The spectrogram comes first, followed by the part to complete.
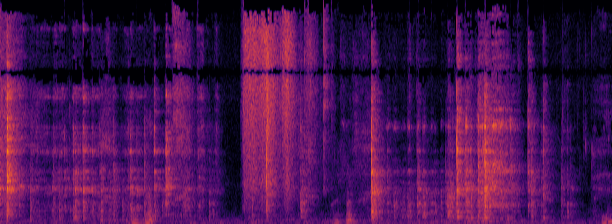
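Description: Irregular clinks, knocks and clatter of metal parts and screws of a microscope stand being handled on a table.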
